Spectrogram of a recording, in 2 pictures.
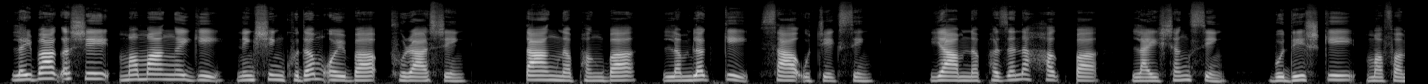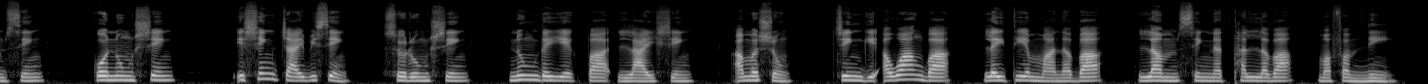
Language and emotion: Manipuri, neutral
